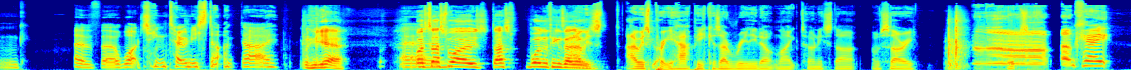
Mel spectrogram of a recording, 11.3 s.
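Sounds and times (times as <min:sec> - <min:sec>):
speech: 0:00.2 - 0:11.2
chair breaking: 0:09.5 - 0:09.8.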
